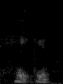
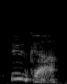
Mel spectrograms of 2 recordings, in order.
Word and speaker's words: Hygge: h-y-g-g-e now I used to think it said Hig or something of that um nature I have more recently been told that actually it is pronounced Huga and it is a Danish philosophy that has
